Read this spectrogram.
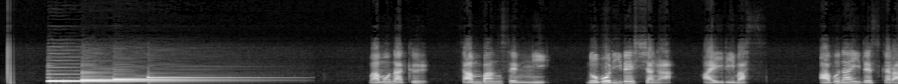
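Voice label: platform 3 approaching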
